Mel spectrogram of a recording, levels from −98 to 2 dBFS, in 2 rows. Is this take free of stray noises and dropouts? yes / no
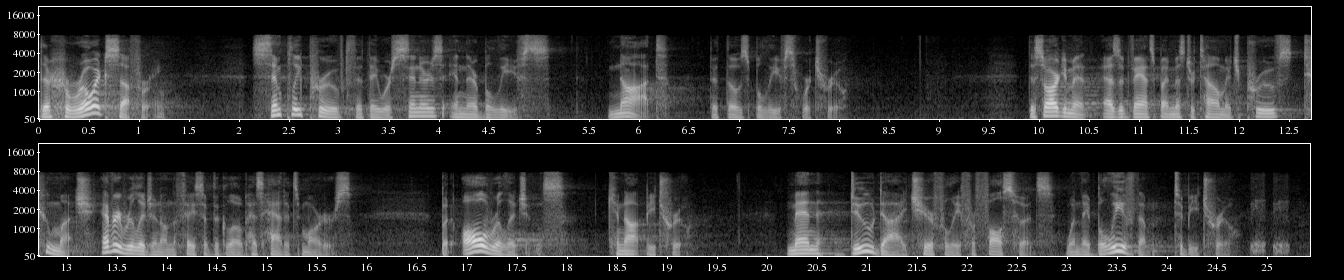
no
